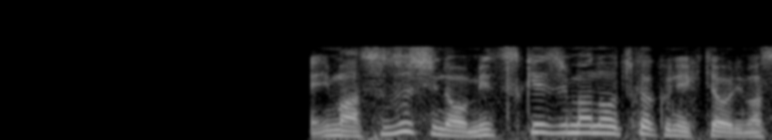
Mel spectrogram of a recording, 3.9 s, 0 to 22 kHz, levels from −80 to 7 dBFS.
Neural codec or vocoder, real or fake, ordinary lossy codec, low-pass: none; real; AAC, 48 kbps; 5.4 kHz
